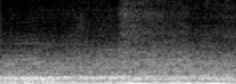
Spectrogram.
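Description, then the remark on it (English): A loud, dense wall of many voices shouting and yelling together, sustained without a break, as a church audience screams after a preacher tells them to get up and scream. “Shout like you just got healed of cancer.”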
